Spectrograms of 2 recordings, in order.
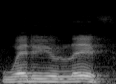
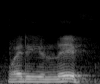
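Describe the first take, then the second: No difference in how they are said.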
